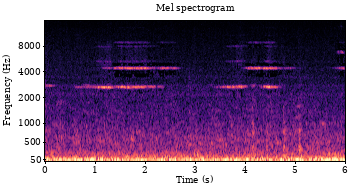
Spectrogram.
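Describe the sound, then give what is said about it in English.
Two high, shrill whistle-like tones sound from a train, each lasting about a second or so, over a steady low rumble of rail noise. No one speaks. “It's using the whistle.”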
